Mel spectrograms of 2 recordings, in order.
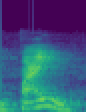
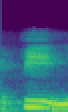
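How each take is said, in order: First: पाइन with an "eye" vowel; wrong vowel. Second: पीन with an "ee" sound; corrected vowel. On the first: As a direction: say पाइन to rhyme with "line". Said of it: "नहीं, पीन". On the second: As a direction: say पीन with "ee" in the middle, no "eye". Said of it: "यानी कि ई का इस्तेमाल हुआ". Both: Shown as a demonstration.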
